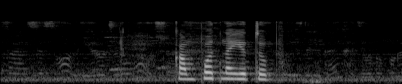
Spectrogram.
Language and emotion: Russian, neutral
